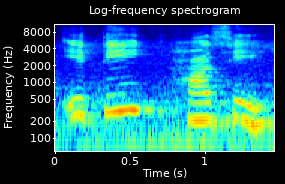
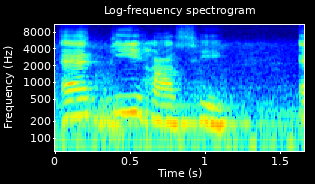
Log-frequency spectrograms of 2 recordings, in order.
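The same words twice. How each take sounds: First: ऐतिहासिक starting with i, slowly; wrong first vowel. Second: ऐतिहासिक slowly with a clear opening ai; correct ai. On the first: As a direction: say ऐतिहासिक as iti-haasik. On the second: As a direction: draw out ऐतिहासिक as AI-ti-haasik. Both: Shown as a demonstration.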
